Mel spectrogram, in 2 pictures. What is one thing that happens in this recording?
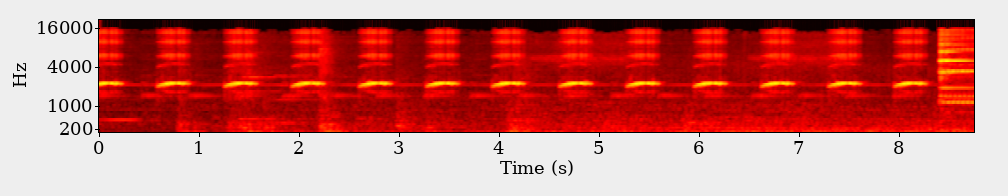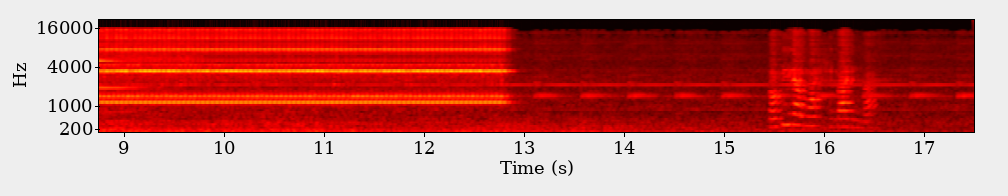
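An electric commuter train rumbles past on the next track.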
